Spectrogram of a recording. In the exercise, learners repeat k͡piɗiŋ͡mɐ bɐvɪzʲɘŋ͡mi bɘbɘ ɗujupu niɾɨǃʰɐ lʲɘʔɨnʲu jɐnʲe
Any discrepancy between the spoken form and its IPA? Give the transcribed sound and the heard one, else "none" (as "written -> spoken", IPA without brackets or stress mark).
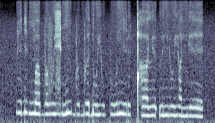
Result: ɪ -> ɨ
